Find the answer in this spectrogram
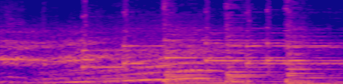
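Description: A car engine revving up with tyres skidding, mixed under advert music; about a second in, sustained music chords with a regular beat come to the fore.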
